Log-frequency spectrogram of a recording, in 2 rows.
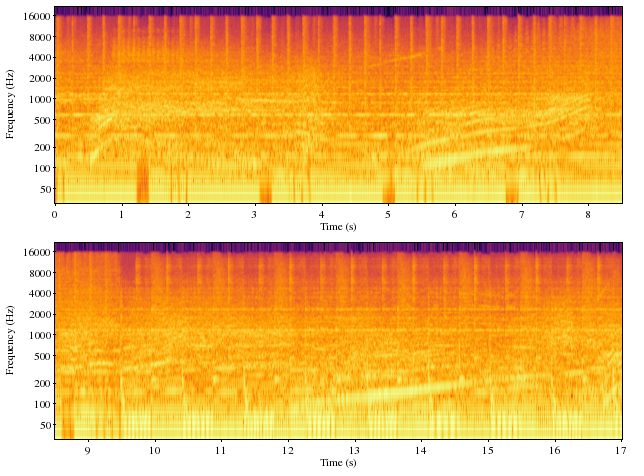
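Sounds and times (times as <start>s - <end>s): electronic music with steady beat: 0.0s - 17.0s
race car engines revving: 0.0s - 17.0s.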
